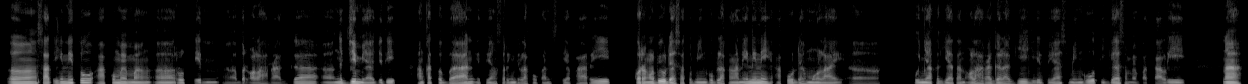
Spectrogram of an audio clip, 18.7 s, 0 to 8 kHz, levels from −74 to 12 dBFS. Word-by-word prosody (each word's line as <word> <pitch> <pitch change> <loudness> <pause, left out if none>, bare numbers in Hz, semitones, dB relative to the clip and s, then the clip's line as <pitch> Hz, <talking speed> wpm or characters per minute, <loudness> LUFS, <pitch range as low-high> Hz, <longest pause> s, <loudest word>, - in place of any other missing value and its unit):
eee, 125 +1 +7
saat 110 -2 +3
ini 125 +6 +3
tuh 180 +3 +4
aku 115 +6 -3
memang, 105 -5 +2
eee, 100 -1 0
rutin, 100 -1 -6
eee, 95 -1 -17
berolahraga, 100 +8 -5
eee, 100 -1 -9
nge-gym 115 +1 +6
ya 95 0 -1
jadi 95 +5 -2 0.3
angkat 100 -2 -5
beban 95 +6 +1
itu 105 -1 -10
yang 95 - -6
sering 100 0 -8
dilakukan 90 0 -11
setiap 95 -3 -14
hari 115 +10 -2 0.3
kurang 110 0 +4
lebih 130 +7 +8
udah 100 -6 +5
1 100 0 -9
minggu 100 -1 -3
belakangan 100 +2 -3
ini 125 +8 +4
nih 140 -5 +6
aku 120 -2 -3
udah 100 -3 -6
mulai, 95 -1 -2
eee, 95 0 -16 0.5
punya 100 -1 +1
kegiatan 100 -1 -6
olahraga 100 +1 -4
lagi 105 +10 -3
gitu 100 -4 -9
ya 120 +4 -3
seminggu 105 +3 -1
3 105 +5 -2
sampai 105 -4 -14
4 95 - -17
kali. 100 +1 -5 0.6
Nah 115 -3 +8
100 Hz, 145 wpm, -30 LUFS, 95-115 Hz, 0.6 s, lebih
